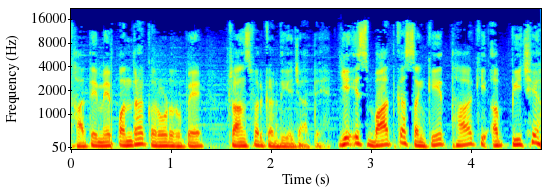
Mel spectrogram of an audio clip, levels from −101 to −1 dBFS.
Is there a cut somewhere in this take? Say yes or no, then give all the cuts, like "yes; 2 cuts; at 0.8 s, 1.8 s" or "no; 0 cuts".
no; 0 cuts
